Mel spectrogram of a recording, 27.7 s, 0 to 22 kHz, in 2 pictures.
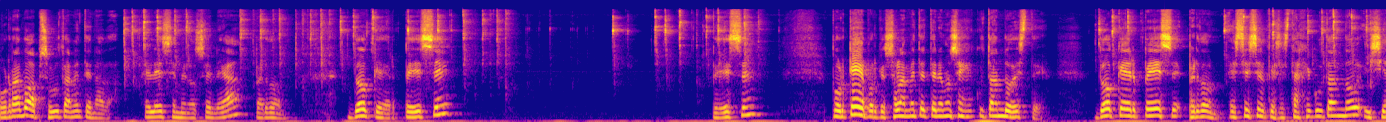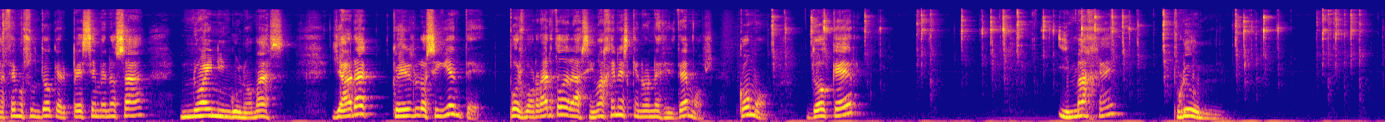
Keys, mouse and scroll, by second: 1.1-7.6 typing, 10.8-14.1 typing, 21.4-27.7 typing.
